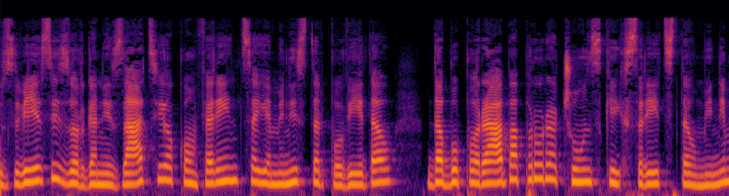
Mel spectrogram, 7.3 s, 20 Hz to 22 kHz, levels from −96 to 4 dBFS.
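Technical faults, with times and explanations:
2.45–2.49 s and 6.17–6.21 s, short concealed packet loss: each spot has a brief smear or wobble where 20 ms of the call arrived too late to decode, so the receiver bridged the gap by extending the preceding sound, then blended back into the real signal.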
